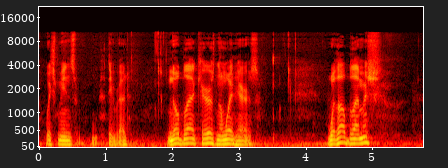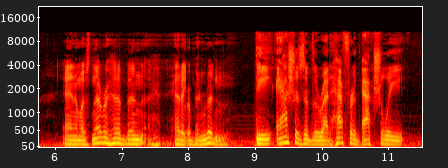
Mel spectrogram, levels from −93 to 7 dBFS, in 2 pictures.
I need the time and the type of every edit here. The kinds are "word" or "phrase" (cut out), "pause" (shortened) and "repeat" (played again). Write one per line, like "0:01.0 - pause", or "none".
0:01.0 - word
0:07.9 - word
0:10.5 - word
